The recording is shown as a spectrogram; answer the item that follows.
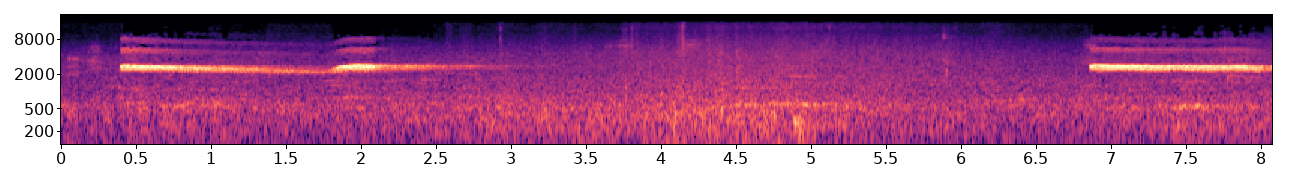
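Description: Referee's whistle: a long, slightly falling blast ending in a short rising chirp about two seconds in, with the echo dying away in the pool hall, then a second long blast near the end. These are the long-whistle signals calling backstroke swimmers into the water and then onto the wall to take their starting position.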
